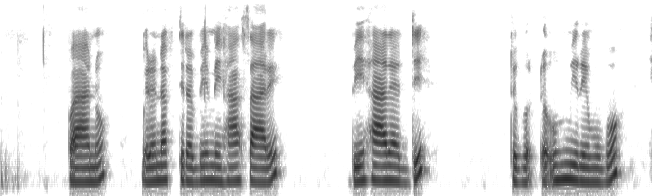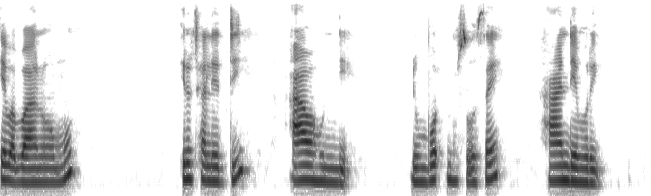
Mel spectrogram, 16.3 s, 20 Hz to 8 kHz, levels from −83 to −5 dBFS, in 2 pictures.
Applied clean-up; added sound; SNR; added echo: none; none; none; none.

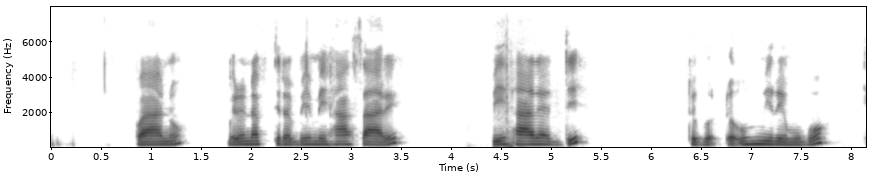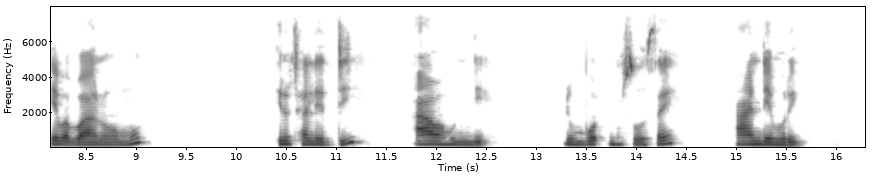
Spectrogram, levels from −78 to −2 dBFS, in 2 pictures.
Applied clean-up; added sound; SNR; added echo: neural mask model RNNoise.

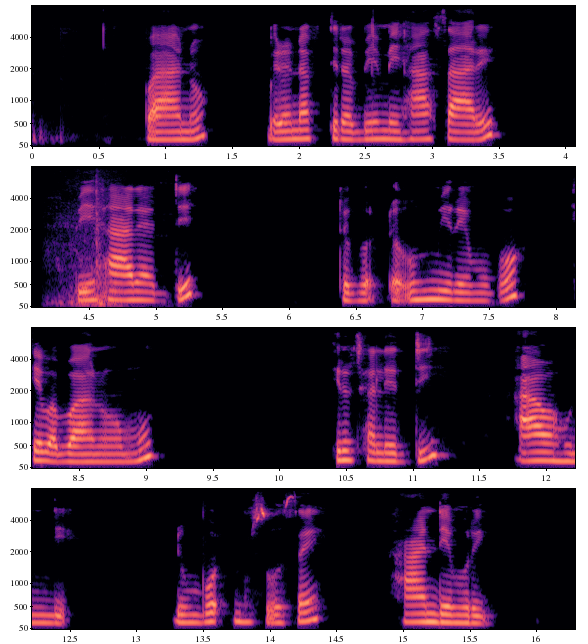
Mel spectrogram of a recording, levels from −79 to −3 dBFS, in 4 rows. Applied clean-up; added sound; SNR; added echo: classical method spectral subtraction.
